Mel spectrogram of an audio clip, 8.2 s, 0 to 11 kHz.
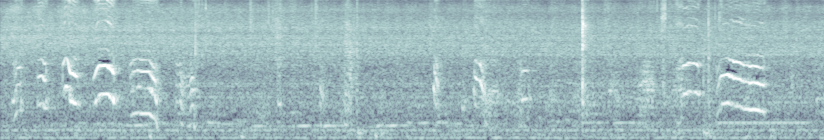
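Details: Red Toy Poodle puppies, born 26 June and nearly one month old, give thin, high whimpers and squeaky yips in overlapping bursts at a breeder in Aichi, Japan.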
